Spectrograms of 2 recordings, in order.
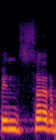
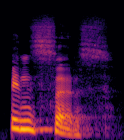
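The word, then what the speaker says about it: pincers: तो एग्जैक्ट इसकी प्रोनाउंसिएशन है पिंसर्स। एग्जैक्ट वर्ड एस लगा के बनेगा, जिस तरह इधर एस लगाया है इस तरह इधर भी, क्योंकि दो हिस्सों पर है। तो एग्जैक्ट वर्ड है पिंसर्स, पिंसर्स, पिंसर्स।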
